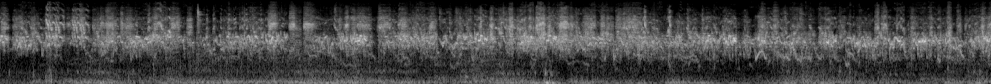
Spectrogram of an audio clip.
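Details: Steady, high-pitched chorus from a colony of budgerigars kept in an aviary, many chirps, squeals and squawks layered into continuous busy chatter.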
